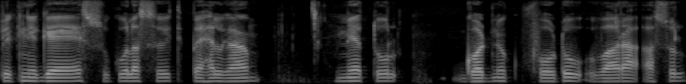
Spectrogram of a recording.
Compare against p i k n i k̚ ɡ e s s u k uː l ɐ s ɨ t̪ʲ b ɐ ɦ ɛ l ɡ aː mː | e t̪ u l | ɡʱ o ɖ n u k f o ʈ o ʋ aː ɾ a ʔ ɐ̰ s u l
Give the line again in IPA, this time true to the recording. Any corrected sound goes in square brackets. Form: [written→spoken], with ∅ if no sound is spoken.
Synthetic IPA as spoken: p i k n i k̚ ɡ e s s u k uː l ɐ s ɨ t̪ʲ [b→p] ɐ ɦ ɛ l ɡ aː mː | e t̪ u l | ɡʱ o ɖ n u k f o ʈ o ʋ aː ɾ a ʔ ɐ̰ s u l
